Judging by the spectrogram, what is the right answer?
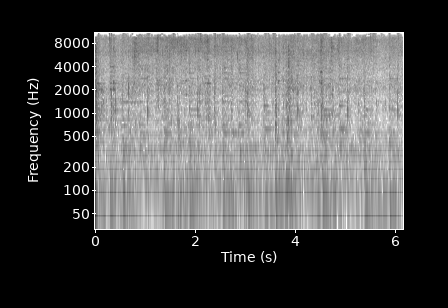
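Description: Fried chicken wings tossed with parmesan cheese in a bowl or pan, a steady close rustling, clattering stir with sizzle-like crackle throughout and no talking.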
